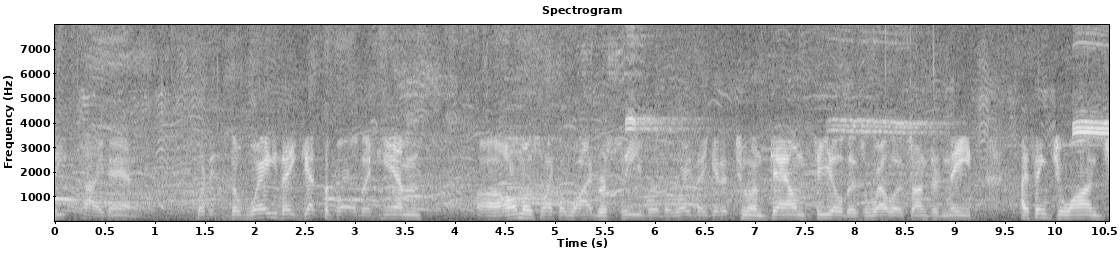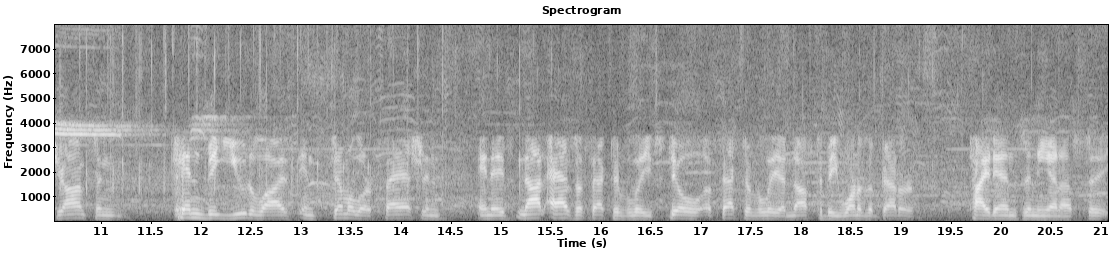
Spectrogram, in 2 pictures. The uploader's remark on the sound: live at wrestling championship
